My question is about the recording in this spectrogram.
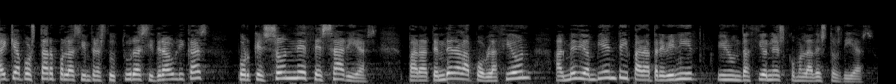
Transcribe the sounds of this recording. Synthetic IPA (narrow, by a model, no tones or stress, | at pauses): ajke̞apo̞st̪aɾpo̞ɾlasiɱfɾaest̪ɾuk̚t̪uɾasiðɾawlikas | po̞ɾke̞so̞nːe̞θe̞saɾjaspaɾaːt̪e̞nd̪e̞ɾalapo̞β̞laθjo̞nalme̞ðjoambje̞nt̪e̞ipaɾapɾe̞β̞eniɾinũnd̪aθjo̞ne̞sko̞mo̞laðe̞st̪o̞zðia̰s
